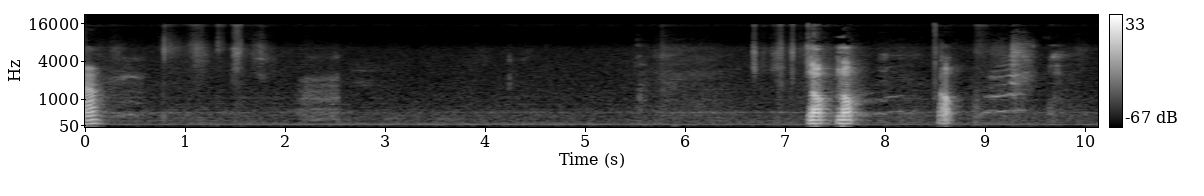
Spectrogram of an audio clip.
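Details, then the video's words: Female Persian cat named Diana in heat, ready to mate, indoors; a few short harmonic meows cluster near the end, two loud ones close together then a single call, with quiet room noise and faint speech between them. "Persian cat in heat🐱 | Female Persian cat heat symptoms"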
